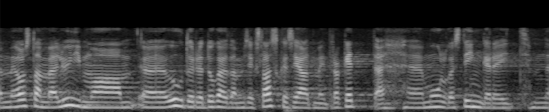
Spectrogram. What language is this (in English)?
Estonian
